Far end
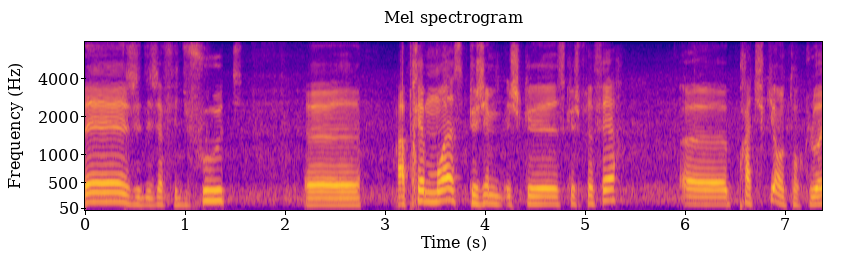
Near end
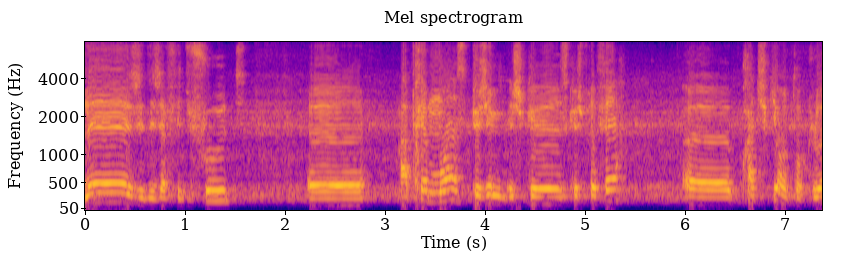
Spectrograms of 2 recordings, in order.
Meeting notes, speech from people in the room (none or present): none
